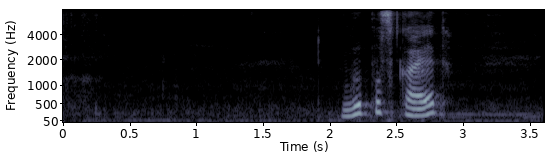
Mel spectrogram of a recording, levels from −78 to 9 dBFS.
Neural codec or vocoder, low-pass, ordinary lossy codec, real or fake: codec, 16 kHz, 8 kbps, FreqCodec, smaller model; none; none; fake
